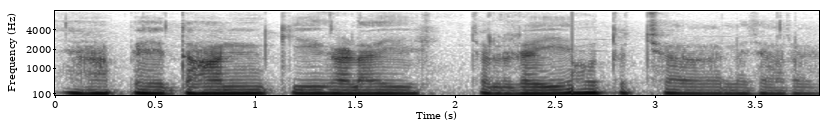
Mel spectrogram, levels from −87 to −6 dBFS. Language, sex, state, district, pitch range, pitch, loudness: Hindi, male, Uttar Pradesh, Budaun, 110-120 Hz, 115 Hz, -17 LUFS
